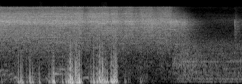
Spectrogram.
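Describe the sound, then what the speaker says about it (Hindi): A pressure cooker boiling potatoes vents a loud, close steam hiss with a pulsing rhythm early on, then fades out. "मैंने आलू रख दिया है बॉयल होने के लिए और इसकी सीटियाँ आ रही हैं"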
